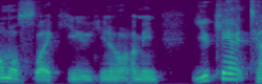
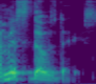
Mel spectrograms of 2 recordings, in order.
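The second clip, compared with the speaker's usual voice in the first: usual speaking voice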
